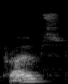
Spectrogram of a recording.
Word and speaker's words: Probz: current song and Mr Probz or probes if you pronounce it um and waves so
